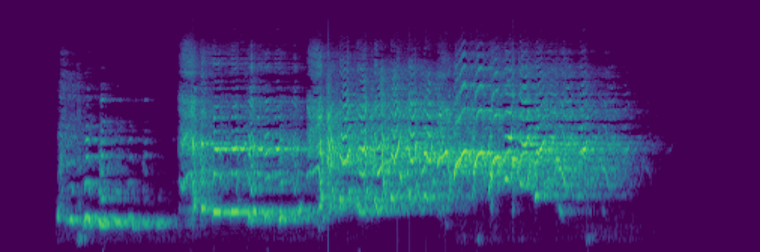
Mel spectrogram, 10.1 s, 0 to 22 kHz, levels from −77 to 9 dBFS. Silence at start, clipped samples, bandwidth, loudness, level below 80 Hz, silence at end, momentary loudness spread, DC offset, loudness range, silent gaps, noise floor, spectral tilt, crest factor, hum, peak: 0.75 s; under 0.1%; 12 kHz; -10 LUFS; -82 dBFS; 1.75 s; 18 LU; under 0.1%; 7 LU; none; under -90 dBFS; 3 dB/octave; 14 dB; none; 0 dBFS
